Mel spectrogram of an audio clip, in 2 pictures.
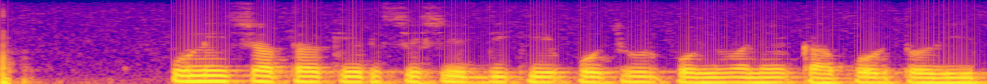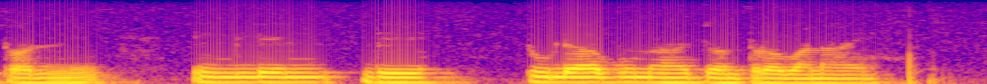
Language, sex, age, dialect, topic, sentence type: Bengali, male, 18-24, Rajbangshi, agriculture, statement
